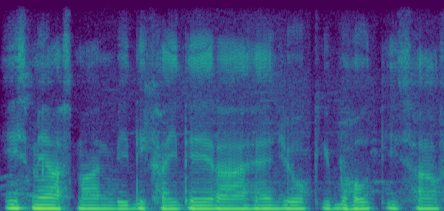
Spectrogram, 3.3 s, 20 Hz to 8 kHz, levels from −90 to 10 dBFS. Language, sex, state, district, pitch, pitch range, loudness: Hindi, male, Himachal Pradesh, Shimla, 130 Hz, 125-135 Hz, -18 LUFS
